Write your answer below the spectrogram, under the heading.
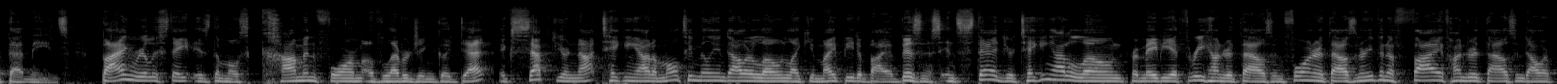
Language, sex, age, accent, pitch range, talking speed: English, male, 40-59, American, 135-170 Hz, 175 wpm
